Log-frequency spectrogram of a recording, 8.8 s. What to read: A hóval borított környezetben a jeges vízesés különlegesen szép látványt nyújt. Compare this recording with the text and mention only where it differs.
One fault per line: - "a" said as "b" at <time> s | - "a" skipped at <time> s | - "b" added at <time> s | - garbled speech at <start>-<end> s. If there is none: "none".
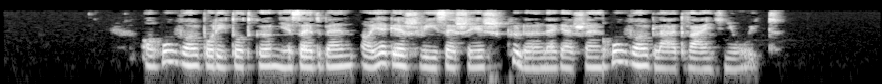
- "szép" said as "hóval" at 6.0 s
